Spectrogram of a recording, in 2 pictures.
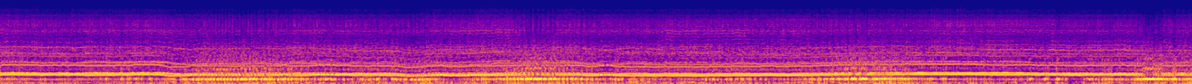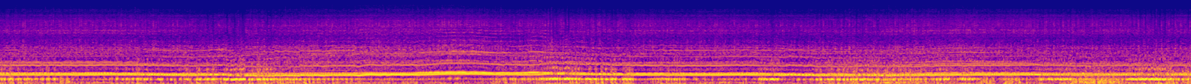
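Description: Racing quadcopter's brushless motors and propellers whining steadily, the pitch dipping and rising every few seconds as the throttle changes.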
